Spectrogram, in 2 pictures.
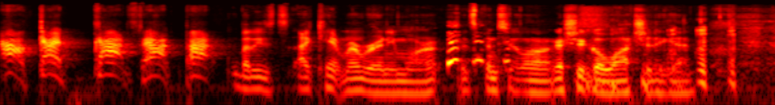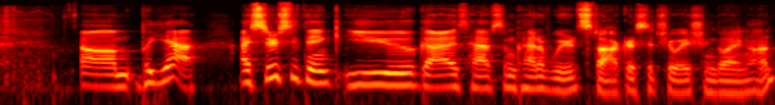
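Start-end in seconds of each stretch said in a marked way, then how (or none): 0.0-1.4 very high, tweaky, freaked-out squealing. Trying to recall a gnome character's voice from an episode, tweaky freaked-out Underpants Gnome voice. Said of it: "really tweaky and freaked out".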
